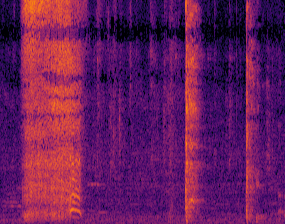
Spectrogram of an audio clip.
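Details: A run of sneezes triggered with a Q-tip and recorded up close: a long voiced burst followed by two short explosive bursts.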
